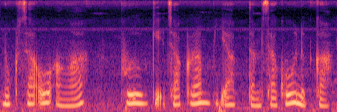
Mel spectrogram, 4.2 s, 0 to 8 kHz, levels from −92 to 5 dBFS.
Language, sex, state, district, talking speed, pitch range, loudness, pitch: Garo, female, Meghalaya, West Garo Hills, 100 wpm, 190-240 Hz, -14 LUFS, 230 Hz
